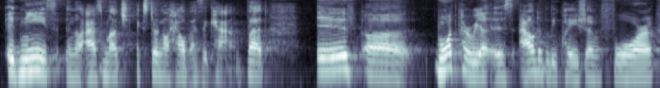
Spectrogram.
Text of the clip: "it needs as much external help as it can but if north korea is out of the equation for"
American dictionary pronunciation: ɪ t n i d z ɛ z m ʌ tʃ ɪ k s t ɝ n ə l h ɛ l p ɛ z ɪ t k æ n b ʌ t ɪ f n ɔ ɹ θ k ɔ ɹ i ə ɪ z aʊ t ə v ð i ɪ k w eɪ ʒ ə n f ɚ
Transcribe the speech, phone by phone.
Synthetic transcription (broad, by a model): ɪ t n i d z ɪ z m ʌ tʃ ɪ k s t ɝ n l h ɛ l p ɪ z ɪ t k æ n b ʌ t ɪ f n ɔ ɹ θ k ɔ ɹ i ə ɪ z aʊ t ə v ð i ɪ k w eɪ ʒ ə n f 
